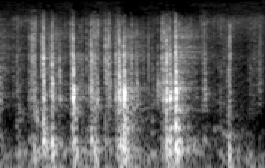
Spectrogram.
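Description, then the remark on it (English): A key scrapes into a lock and turns, giving a quick, irregular run of small clicks and rattles that ends as the door unlocks, a sound effect played as a quiz clue for the movie title Key Largo. The sound is fairly quiet and no one speaks. “Key Largo, because it's the key put in the lock and unlocking the door.”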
